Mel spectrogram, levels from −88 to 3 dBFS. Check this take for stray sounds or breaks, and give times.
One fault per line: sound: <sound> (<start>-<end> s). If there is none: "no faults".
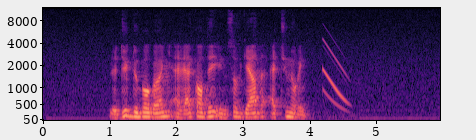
sound: chirp (4.2-4.7 s)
